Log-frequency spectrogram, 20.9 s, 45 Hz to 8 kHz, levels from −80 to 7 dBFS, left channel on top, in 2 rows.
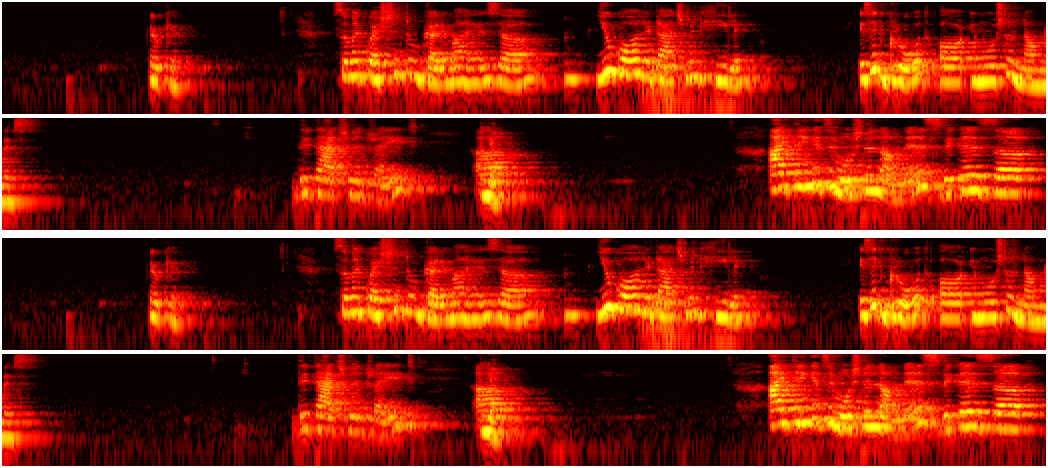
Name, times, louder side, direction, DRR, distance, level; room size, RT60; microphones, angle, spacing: voice 1, 1.5-1.8 3.3-5.4 5.6-7.6 8.6-10.7 15.2-15.5, left 1 dB, 5° left, 2 dB, 1.5 m, -22 dB
voice 2, 13.3-14.5 15.2-15.5 18.1-20.7, equal, 75° right, -2 dB, 5.8 m, -21 dB
27.5 x 15.0 x 3.1 m, 0.85 s
head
